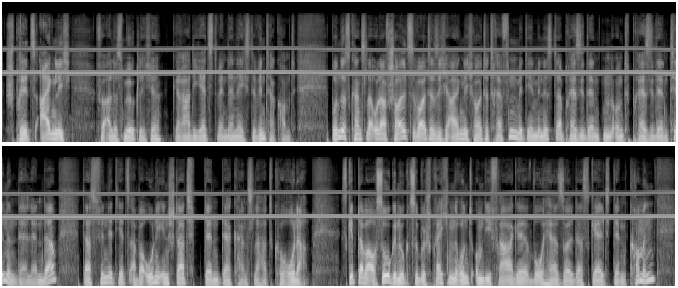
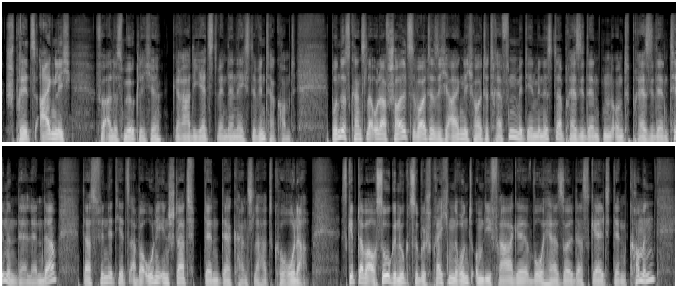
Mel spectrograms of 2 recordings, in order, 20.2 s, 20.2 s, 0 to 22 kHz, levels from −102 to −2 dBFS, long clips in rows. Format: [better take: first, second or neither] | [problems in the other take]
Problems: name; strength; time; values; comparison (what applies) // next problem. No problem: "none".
second | high-pitched whine; loud; throughout; 2.5 kHz, 8 dB below the speech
